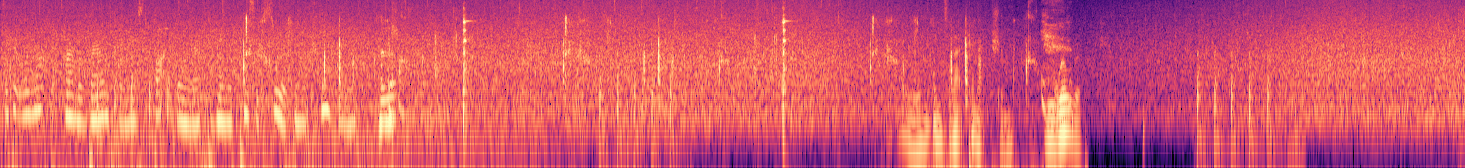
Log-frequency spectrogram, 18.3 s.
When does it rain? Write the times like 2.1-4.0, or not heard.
0.0-18.2.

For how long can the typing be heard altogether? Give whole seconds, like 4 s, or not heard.
not heard.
